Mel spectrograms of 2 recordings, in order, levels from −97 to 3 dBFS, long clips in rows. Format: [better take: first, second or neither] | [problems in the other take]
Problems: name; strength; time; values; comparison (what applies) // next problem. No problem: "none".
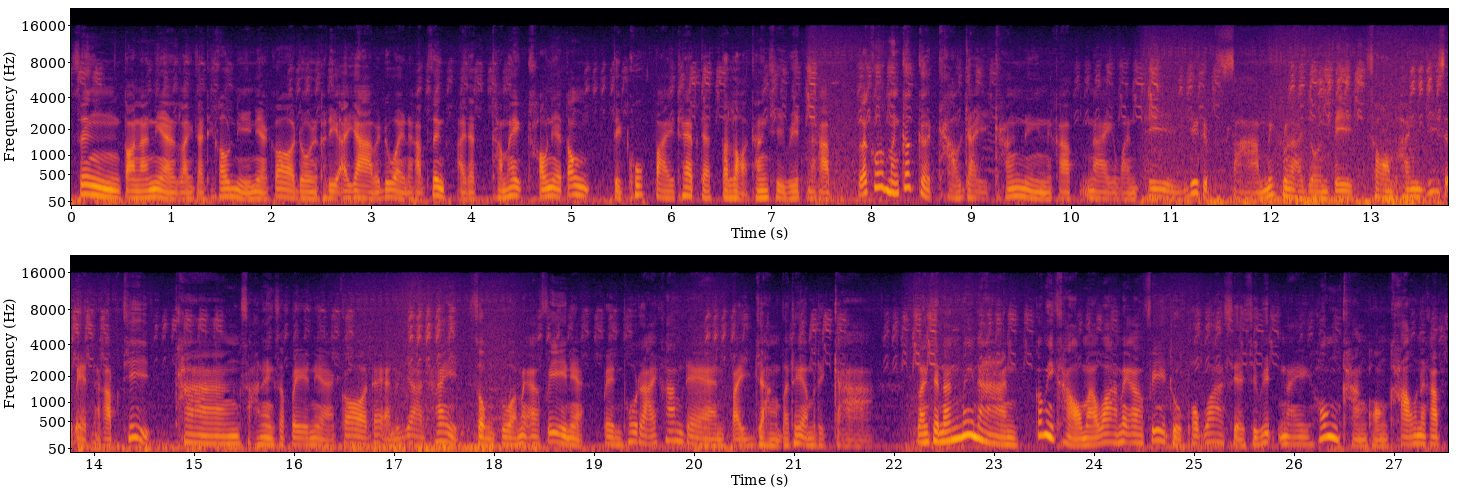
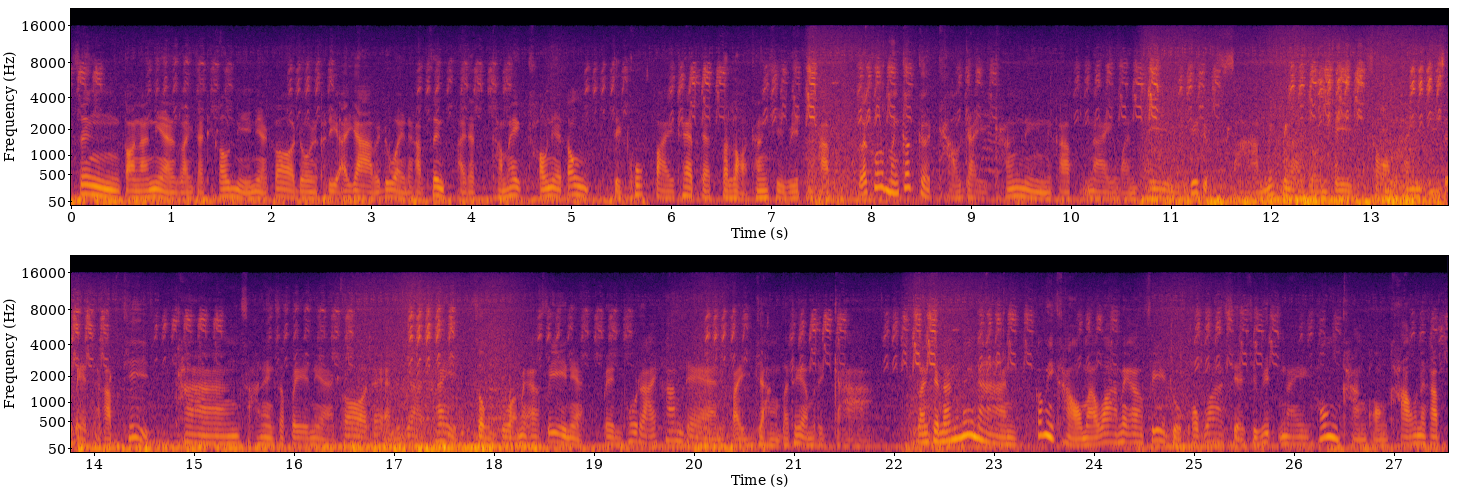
first | wind noise on the microphone; heavy; 1 dB below the speech; occasional gusts in the first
